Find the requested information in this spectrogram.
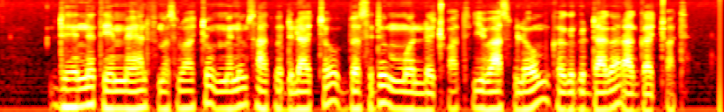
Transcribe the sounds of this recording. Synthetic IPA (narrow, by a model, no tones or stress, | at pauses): d̪ɨhɨnːət̪jɛmːijalfməslat͡ʃːɛwmɨnɨmsat̪wəd̪ːɨlat͡ʃːɛwbəsɨd̪ɨmwɔlːət͡ʃʼwat̪jɪβasbɨləwmkʰəɡɨɾɡɨd̪aɡaɾaɡːat͡ʃʼwat̪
